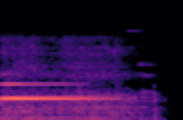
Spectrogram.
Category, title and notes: Sound effects > Other
BEEP-Samsung Galaxy Smartphone, MCU Elevator, Hotel, Ding Nicholas Judy TDC
A hotel elevator ding. Recorded at the Westin Baltimore-Washington Airport - BWI.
